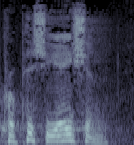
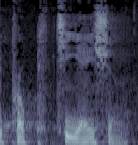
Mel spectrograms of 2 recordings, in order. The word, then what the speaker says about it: propitiation: When you look at the word propitiation, you pronounce it with a soft T. You don't say propitiation.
